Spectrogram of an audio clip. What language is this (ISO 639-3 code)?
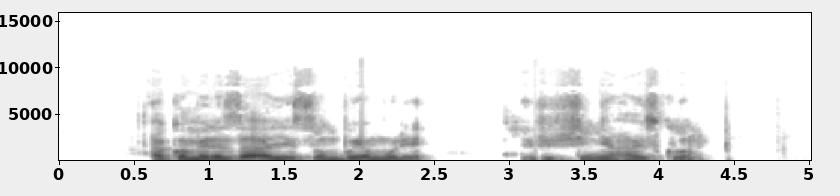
kin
